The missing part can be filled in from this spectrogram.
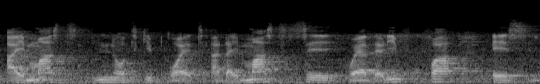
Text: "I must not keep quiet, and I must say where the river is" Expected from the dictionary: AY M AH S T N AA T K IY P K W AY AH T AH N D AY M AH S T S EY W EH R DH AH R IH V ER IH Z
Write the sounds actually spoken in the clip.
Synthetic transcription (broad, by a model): AY M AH S T N AA T K IY P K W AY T AH N D AY M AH S T S EY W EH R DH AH L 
